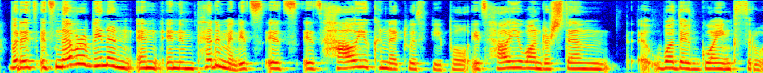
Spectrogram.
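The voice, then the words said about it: Speaks with an accent. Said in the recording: “I have an accent. I know I'll probably never get rid of my accent”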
